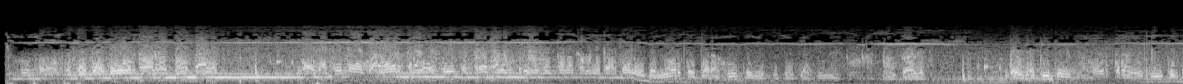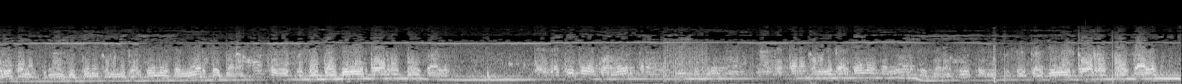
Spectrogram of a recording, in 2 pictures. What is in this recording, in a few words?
usb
